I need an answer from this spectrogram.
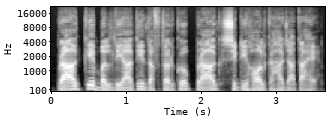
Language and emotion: Urdu, neutral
